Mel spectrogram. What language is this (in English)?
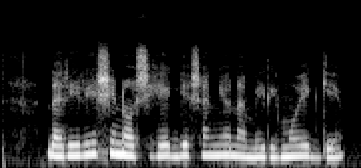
Kikuyu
